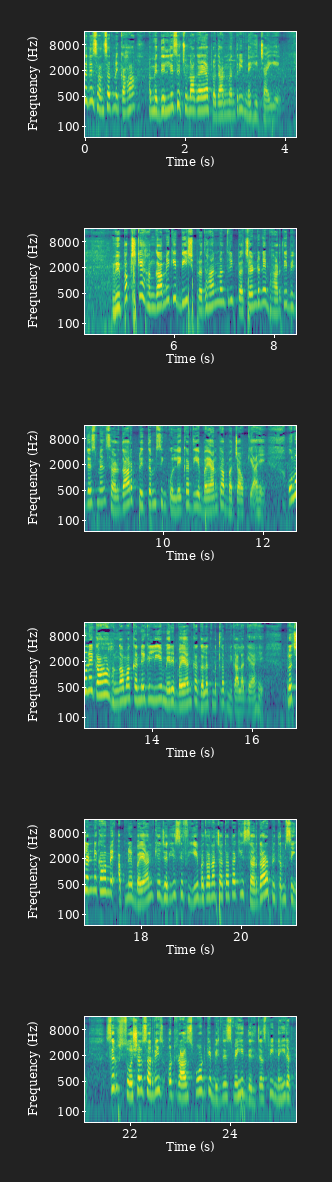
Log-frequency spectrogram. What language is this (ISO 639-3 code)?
hin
